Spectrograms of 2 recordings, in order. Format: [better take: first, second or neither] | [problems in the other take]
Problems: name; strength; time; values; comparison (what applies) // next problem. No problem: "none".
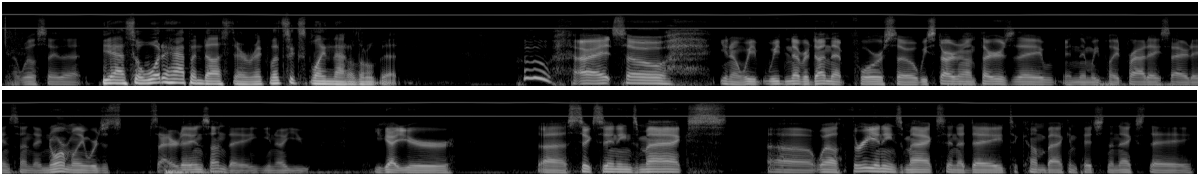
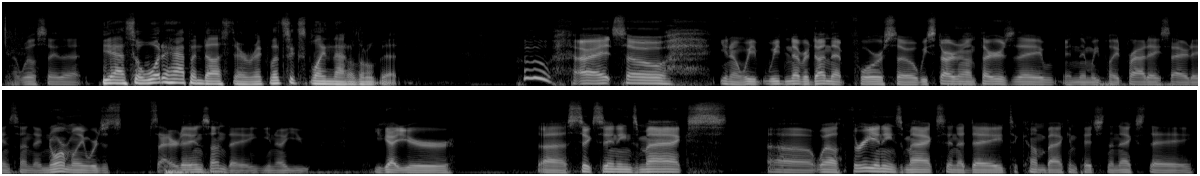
second | high-pitched whine; loud; throughout; 11.5 kHz, 10 dB below the speech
